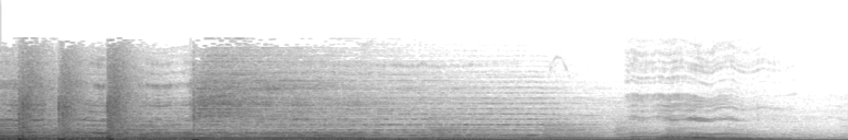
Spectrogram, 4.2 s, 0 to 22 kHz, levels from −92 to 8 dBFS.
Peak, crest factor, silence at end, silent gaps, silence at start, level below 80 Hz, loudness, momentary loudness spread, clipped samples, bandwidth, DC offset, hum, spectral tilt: -6 dBFS; 18 dB; 0 s; none; 0 s; -34 dBFS; -25 LUFS; 14 LU; under 0.1%; 16 kHz; under 0.1%; none; -5 dB/octave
